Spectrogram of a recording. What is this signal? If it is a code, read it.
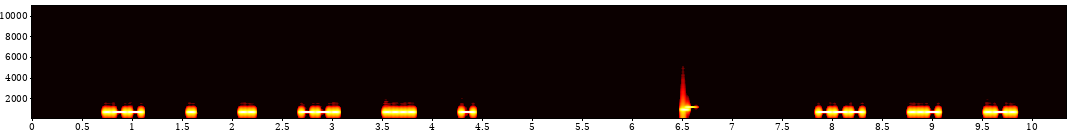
Morse code, heard as a keyed tone, about 30 wpm, spaced as for 14 wpm, 690 Hz. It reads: WEIGHT OUR
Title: 4x Character Spacing - Top 500 Words - 30wpm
